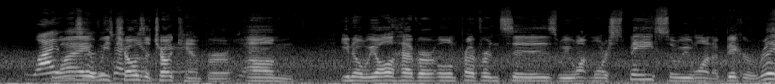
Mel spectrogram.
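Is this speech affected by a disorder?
No.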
